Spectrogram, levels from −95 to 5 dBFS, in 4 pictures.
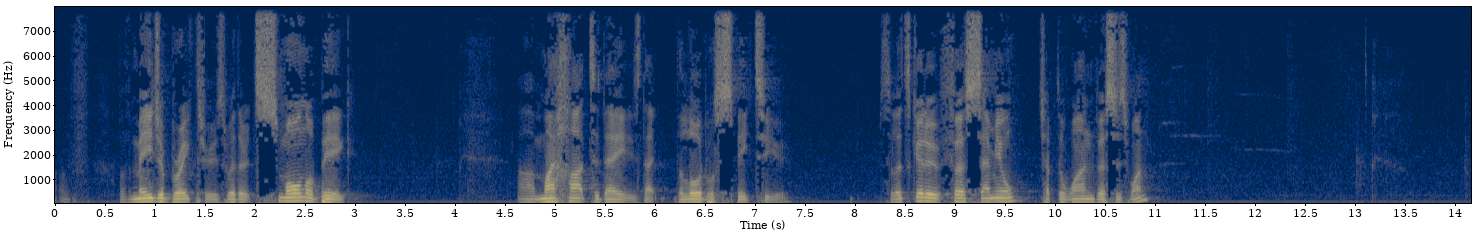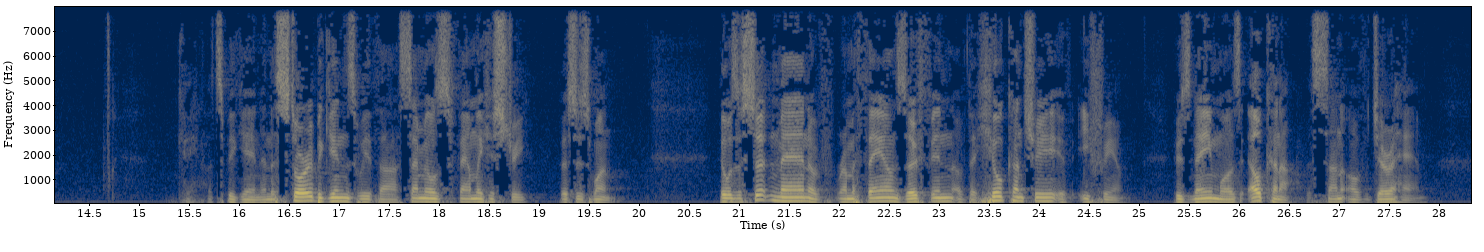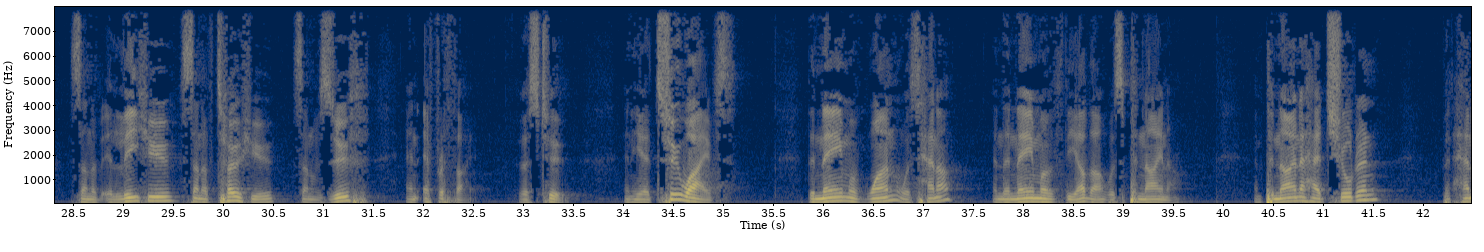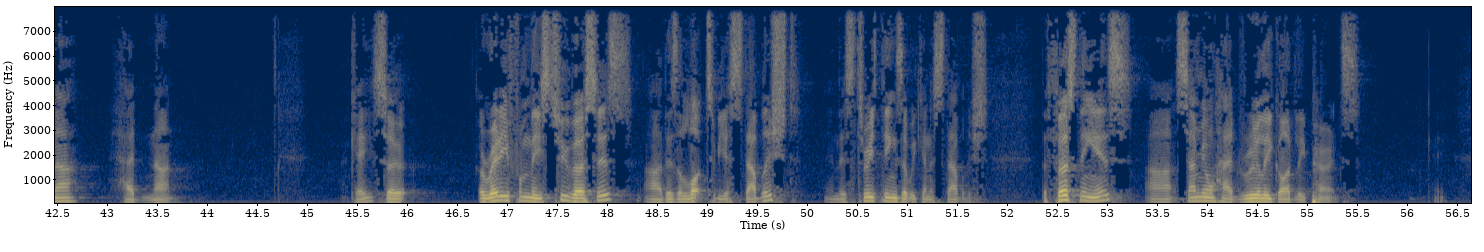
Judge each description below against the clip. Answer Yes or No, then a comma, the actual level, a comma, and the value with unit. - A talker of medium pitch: No, low, 120 Hz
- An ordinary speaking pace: Yes, average, 145 wpm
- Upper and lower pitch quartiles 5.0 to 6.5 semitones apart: No, average, 3.7 semitones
